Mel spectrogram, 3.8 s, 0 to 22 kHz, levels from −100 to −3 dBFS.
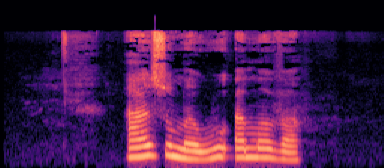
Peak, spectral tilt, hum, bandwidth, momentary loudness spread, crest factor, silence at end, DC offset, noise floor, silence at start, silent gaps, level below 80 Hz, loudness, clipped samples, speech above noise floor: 0 dBFS; -3.5 dB/octave; none; 12 kHz; 17 LU; 22 dB; 0.85 s; under 0.1%; -71 dBFS; 0.6 s; none; -66 dBFS; -19 LUFS; under 0.1%; 52 dB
